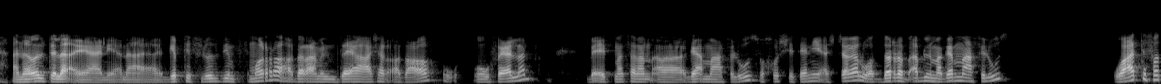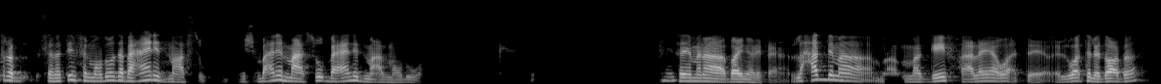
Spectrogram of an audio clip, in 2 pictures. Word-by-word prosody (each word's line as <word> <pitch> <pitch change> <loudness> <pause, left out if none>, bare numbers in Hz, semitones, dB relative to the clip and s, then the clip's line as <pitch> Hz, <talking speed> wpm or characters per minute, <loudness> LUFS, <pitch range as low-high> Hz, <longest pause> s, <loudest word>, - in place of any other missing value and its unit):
أنا 115 +2 +4
قلت 145 0 +5
لأ، - - +7
يعني 105 0 +1
أنا 105 -1 -4
جِبت 135 +6 -2
الفلوس 135 0 -3
دي 140 0 -5
في 130 0 -14
مرة 180 +8 +2
أقدر - - +1
أعمل 125 -2 0
زيها 125 +2 +2
عشر 120 0 -1
أضعاف، - - -1
و - - -14
وفعلًا 130 - +1 0.5
بقيت - - -2
مثلًا 125 -3 -2
أجمع 120 -1 -1
فلوس، 195 +11 -7
وأخش 135 0 -10
تاني 130 +6 -4
أشتغل 190 +2 +1
وأتدرب 150 +6 +2
قبل 155 +2 -1
ما 135 -3 +1
أجمع 160 +1 +2
فلوس، 210 - -7 1.0
وقعدت 245 - +6
فترة 215 -4 +2
ب - - -12
سنتين 155 +7 -2
في 195 - -7
الموضوع 160 +2 -2
ده، 185 - +3
باعاند 180 +5 +3
مع 125 -3 -4
السوق، 115 - -19 0.3
مش - - -14
باعاند 185 +3 0
مع 155 -4 +5
السوق 170 +7 -4
باعاند 160 +6 +1
مع 130 - -4
الموضوع. 110 -1 -13 2.4
زي 170 -2 0
ما 155 - -2
أنا 145 -2 +4
Binary 120 -5 0
فعلًا، - - -12
لحد 215 +8 +1
ما 180 -5 0
ما - - -16 0.2
ما 130 0 -5
جه 145 +8 +1
في 180 - -10
عليّا - - 0
وقت، - - -5
الوقت 455 - -4
اللي 135 - +2
ضاع 140 +2 +4
ده 160 +8 -5
145 Hz, 165 wpm, -25 LUFS, 125-175 Hz, 2.4 s, لأ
